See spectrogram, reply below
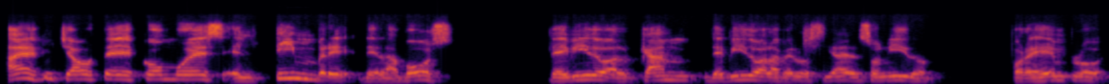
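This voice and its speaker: A male physics teacher, talking through a lesson and tossing question after question at his class. His voice is gravelly and husky at a middle pitch. It comes through a dull, lo-fi mic. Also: a little mellow. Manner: asks the class questions constantly, with many tag questions. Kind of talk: online class lecture.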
